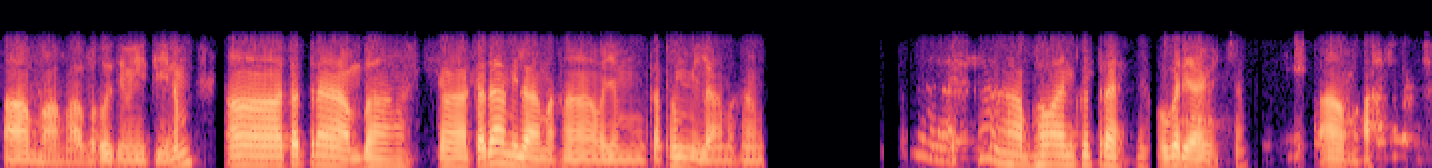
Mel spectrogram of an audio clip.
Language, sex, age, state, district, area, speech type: Sanskrit, male, 18-30, Karnataka, Gulbarga, urban, conversation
